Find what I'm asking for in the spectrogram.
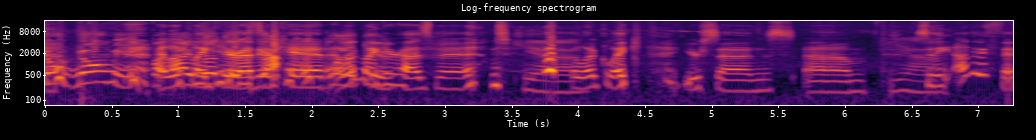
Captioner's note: laughter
